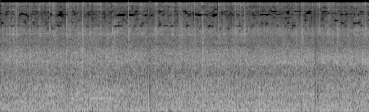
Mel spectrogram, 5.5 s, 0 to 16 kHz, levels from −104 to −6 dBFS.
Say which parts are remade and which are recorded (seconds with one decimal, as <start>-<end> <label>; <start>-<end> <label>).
0.0-5.5 recorded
